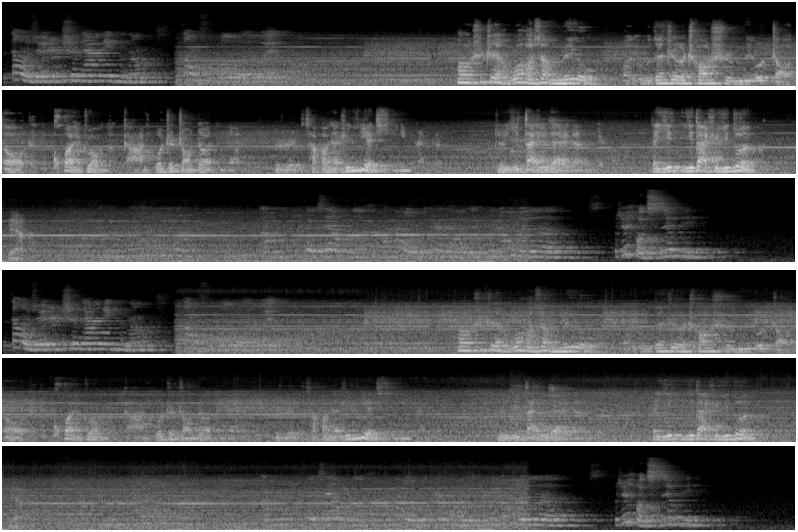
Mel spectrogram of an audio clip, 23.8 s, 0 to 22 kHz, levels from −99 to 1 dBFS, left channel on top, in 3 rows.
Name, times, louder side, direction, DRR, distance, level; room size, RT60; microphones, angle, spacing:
voice 1, 0.1-1.5 1.8-3.2 13.0-13.6 16.8-17.9 18.4-21.5 22.0-22.8, right 1 dB, 15° left, 4.6 m, -44 dB
sound 1, 1.7-21.2, right 2 dB, 80° right, 1.1 m, -45 dB
voice 2, 4.5-10.3 10.7-12.3 12.9-14.1 14.4-15.6 15.9-16.2, left 4 dB, 80° left, 0.4 m, -30 dB
17.0 x 13.0 x 3.6 m
head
